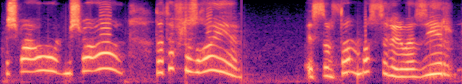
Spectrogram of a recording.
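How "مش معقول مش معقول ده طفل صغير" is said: high-pitched indignant protest; angry disbelief. A narrator's reading. Vizier reacts to a child being the scholar, angry. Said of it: "وقال بغضب".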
